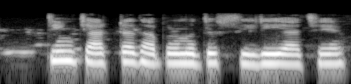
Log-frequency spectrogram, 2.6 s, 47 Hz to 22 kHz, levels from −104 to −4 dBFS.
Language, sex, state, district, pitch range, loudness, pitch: Bengali, female, West Bengal, Malda, 215-245 Hz, -13 LUFS, 220 Hz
